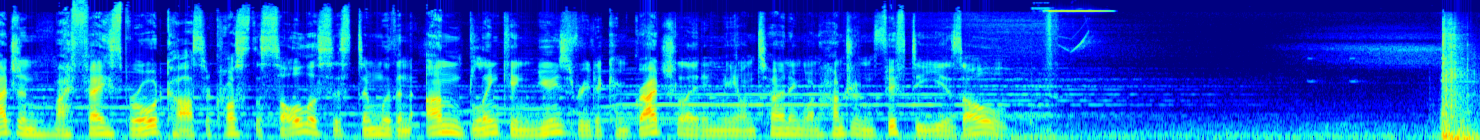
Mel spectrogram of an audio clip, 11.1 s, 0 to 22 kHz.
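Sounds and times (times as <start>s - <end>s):
speech: 0.0s - 7.8s
back door opening: 9.7s - 11.0s.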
